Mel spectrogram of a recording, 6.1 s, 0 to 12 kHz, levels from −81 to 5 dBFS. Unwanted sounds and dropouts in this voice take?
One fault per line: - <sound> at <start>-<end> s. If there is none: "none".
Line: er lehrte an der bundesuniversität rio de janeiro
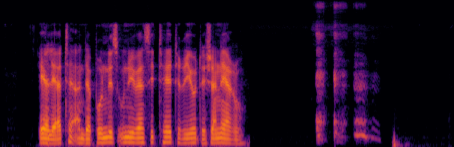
- throat clearing at 4.2-5.1 s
